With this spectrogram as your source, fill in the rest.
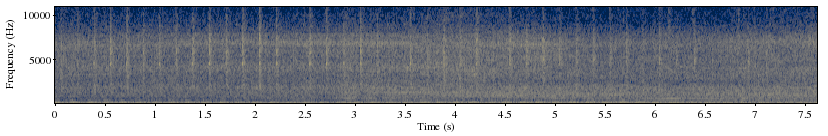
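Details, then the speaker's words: Abandoned 1979 Camaro V8 on a 2200-mile trip, burning oil: lumpy idle with an uneven stumbling beat, like it's missing, and a light regular tap about three per second; owner suspects a valve, not confirmed. "a little bit like it's missing and that tap is back. But again, the engine's vibrating."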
